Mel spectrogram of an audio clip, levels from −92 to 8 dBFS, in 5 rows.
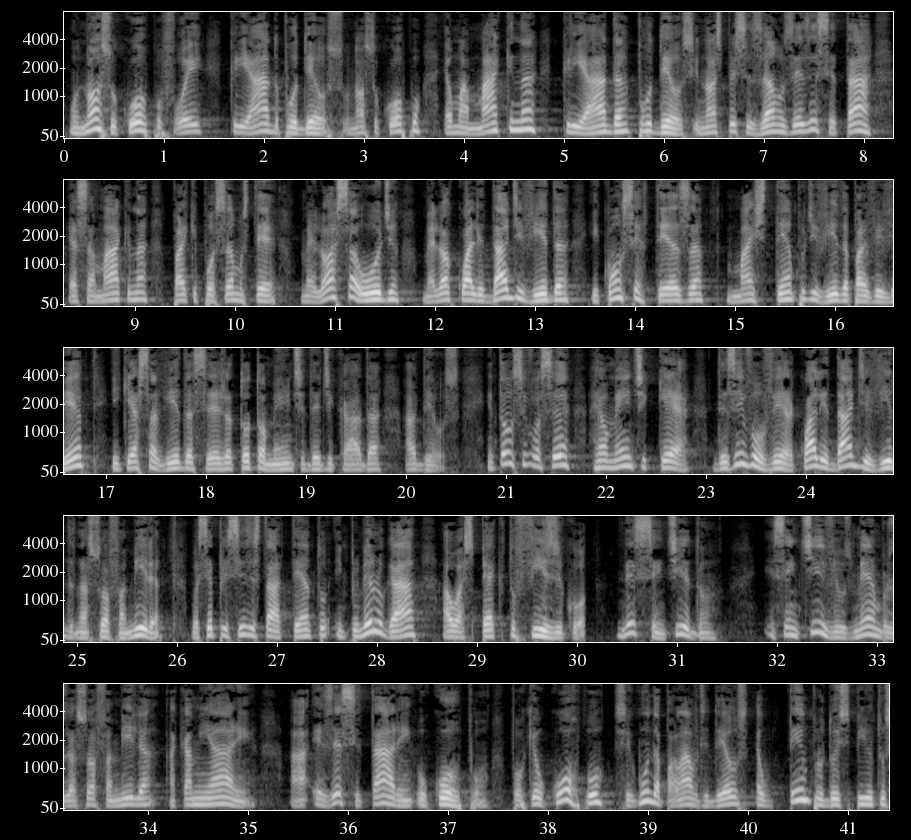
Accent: Brazilian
